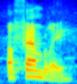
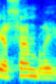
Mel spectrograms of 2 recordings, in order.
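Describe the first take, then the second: First: The middle consonant is an f sound. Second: The middle consonant is an s sound. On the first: This is how it was supposedly said long ago. "you said assembly" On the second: This is the modern way to say it. "You didn't say assembly"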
